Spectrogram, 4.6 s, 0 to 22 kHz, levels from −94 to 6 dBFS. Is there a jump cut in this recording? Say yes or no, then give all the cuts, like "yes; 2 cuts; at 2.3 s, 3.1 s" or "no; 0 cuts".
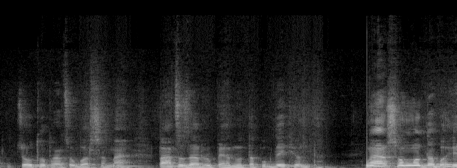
yes; 1 cut; at 3.6 s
